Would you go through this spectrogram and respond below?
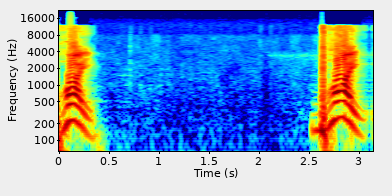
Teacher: এই অয়টা আসে হচ্ছে অ এবং এ মিলে অয় হয় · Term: যৌগিক স্বরধ্বনি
